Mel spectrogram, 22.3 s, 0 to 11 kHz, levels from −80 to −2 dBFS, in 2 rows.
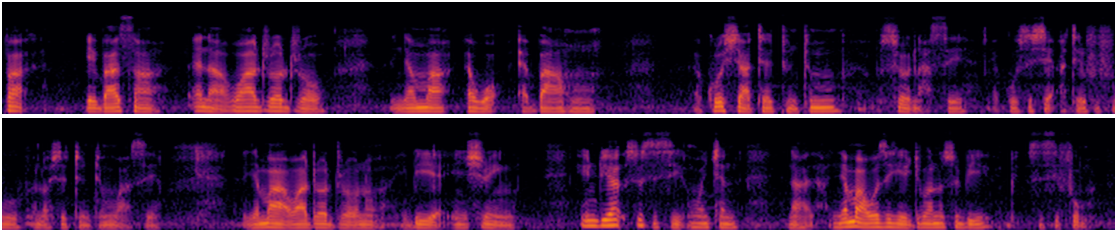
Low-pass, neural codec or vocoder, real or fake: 7.2 kHz; none; real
